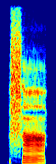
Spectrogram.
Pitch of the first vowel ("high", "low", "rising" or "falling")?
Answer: low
